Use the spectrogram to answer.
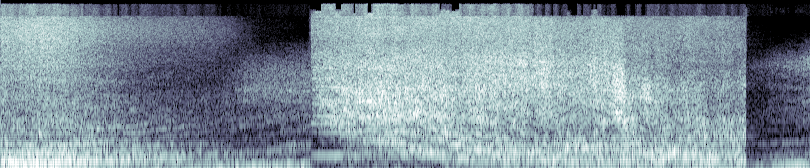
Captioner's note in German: Düsenflugzeuggeräusch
